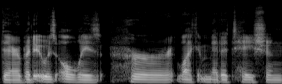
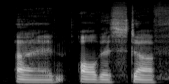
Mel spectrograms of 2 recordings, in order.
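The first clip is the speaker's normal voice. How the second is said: usual speaking voice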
